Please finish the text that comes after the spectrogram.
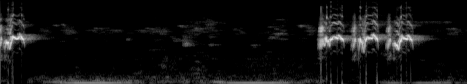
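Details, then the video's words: Sooty-headed Bulbul, a lively young forest bird, sings a single bubbly note, then after a pause with low rumbling in the background, a fast burst of four or five gurgling notes. "suara kutilang muda hutan gacor suara asli tanpa isian"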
